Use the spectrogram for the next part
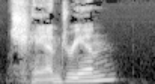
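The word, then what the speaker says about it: Chandrian: suggested Cards Against Chondrian. How, am I saying that right, by the way? How do you say it? – I say Chondrian, but it's very legitimate.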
